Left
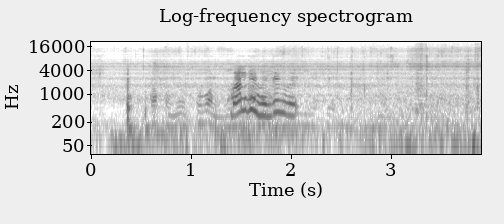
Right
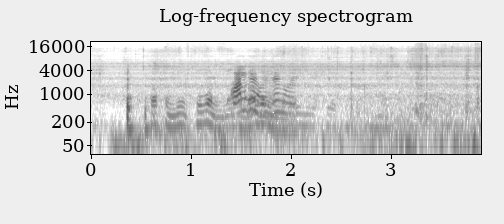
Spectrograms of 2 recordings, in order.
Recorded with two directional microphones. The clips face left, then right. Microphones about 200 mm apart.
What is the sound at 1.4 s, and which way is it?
Speech, 35° left (ahead or behind).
